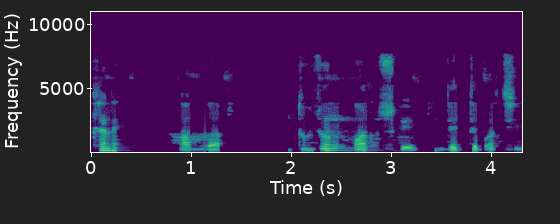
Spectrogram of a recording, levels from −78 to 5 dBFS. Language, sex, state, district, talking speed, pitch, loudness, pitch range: Bengali, male, West Bengal, North 24 Parganas, 85 wpm, 125 Hz, -22 LUFS, 120-140 Hz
